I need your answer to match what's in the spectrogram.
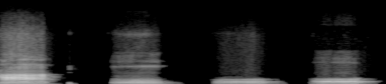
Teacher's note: या हम यूं कह लें कि जिन स्वरों के उच्चारण में ह्रस्व की अपेक्षा, यानी कि छोटे स्वर की अपेक्षा दुगुना समय लगता है, उसे हम दीर्घ स्वर कहते हैं।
